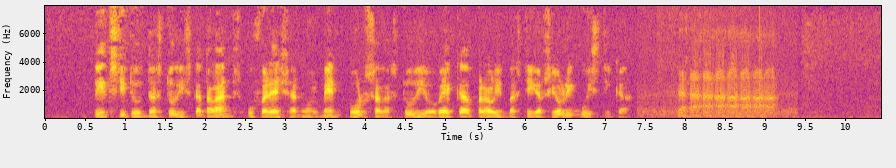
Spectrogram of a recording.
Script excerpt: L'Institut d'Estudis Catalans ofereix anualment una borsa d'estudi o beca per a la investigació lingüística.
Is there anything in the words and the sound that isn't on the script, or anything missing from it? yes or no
yes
